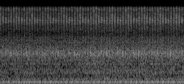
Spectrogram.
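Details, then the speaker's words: BMW E89 Z4 3.0 N52 straight-six (40,000 miles) warm idle after a stuck timing chain tensioner was replaced; no leak at the tensioner. Smooth, even steady low hum with no knocks, ticks or misses; healthy. "oh that's a lovely engine I do like"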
